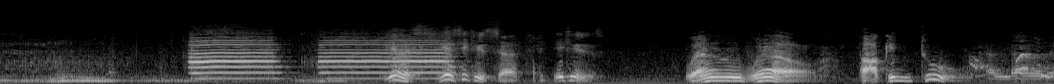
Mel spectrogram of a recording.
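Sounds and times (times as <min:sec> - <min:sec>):
car horn honking: 0:01.9 - 0:04.9
speech: 0:03.9 - 0:06.1, 0:06.8 - 0:10.5.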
